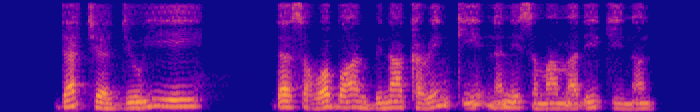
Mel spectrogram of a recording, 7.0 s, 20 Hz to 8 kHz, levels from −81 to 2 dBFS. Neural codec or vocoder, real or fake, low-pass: codec, 16 kHz, 0.4 kbps, LongCat-Audio-Codec; fake; 7.2 kHz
